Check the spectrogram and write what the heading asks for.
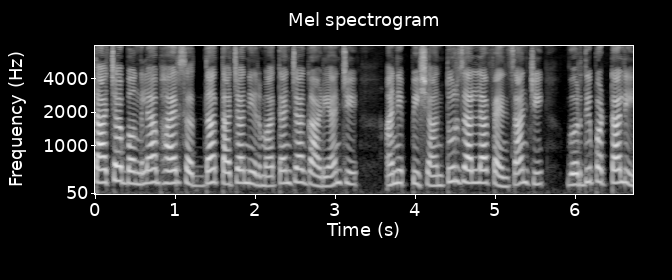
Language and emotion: Goan Konkani, neutral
